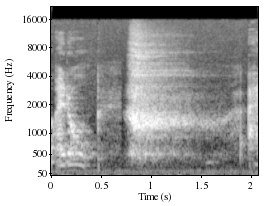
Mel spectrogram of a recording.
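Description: A woman's voice trailing off, then a sharp, audible intake of breath just under a second in that fades away over the next second.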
